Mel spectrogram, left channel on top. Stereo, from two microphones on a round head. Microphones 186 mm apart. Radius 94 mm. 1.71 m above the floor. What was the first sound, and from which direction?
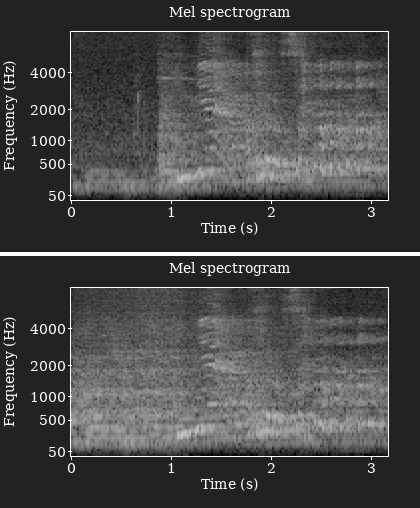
Laughter, 15° left (ahead or behind).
